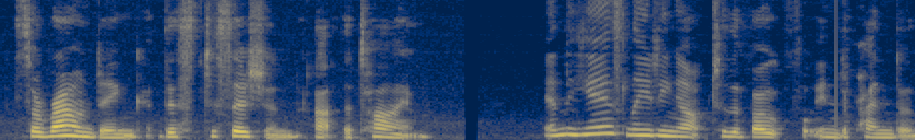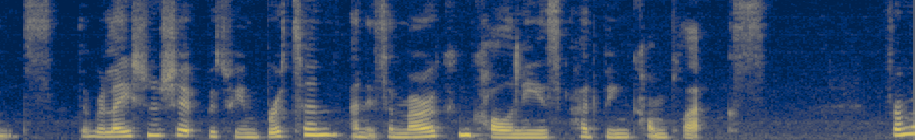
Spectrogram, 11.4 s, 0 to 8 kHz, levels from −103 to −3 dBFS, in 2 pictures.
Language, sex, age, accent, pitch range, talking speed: English, female, 10-29, British, 210-280 Hz, 145 wpm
